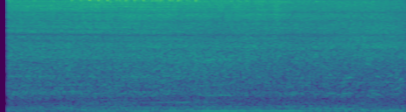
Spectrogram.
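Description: Steady low outdoor rumble, a little stronger in the middle, with faint voices in the background.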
